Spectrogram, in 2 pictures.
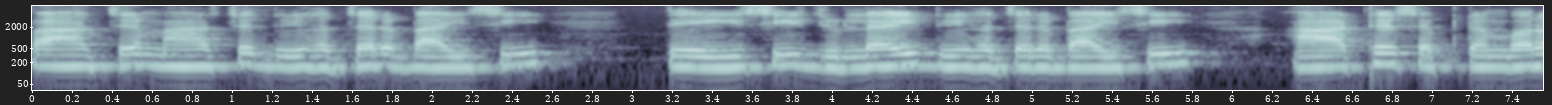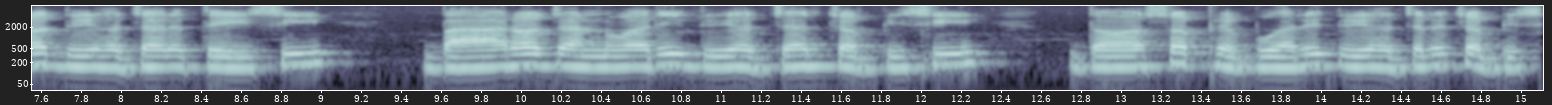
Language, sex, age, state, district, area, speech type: Odia, female, 45-60, Odisha, Kendujhar, urban, spontaneous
